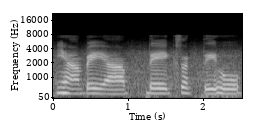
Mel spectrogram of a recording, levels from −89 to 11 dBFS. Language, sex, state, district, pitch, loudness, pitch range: Hindi, female, Haryana, Jhajjar, 230 Hz, -13 LUFS, 220-240 Hz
